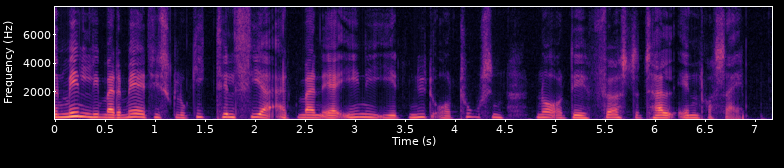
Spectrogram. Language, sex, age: Danish, female, 69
